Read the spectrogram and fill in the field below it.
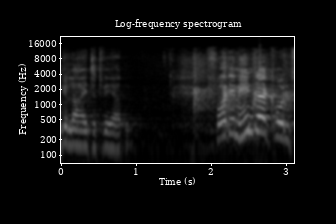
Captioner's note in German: Beifall DIE LINKE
